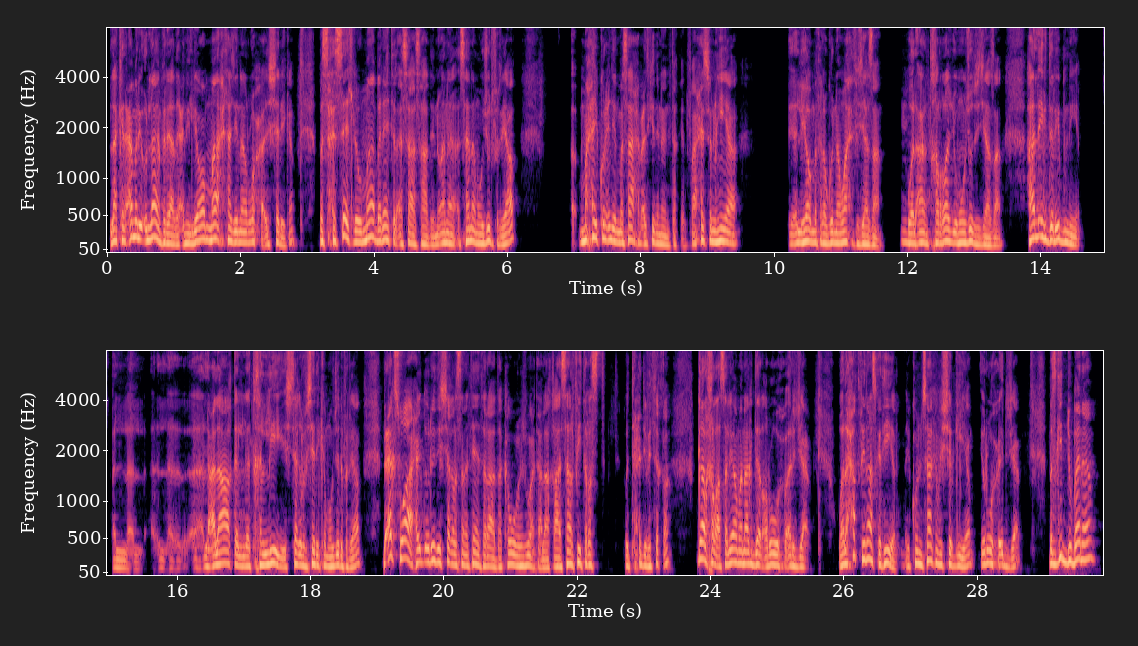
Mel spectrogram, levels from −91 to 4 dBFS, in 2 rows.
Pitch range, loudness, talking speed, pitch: 125-165 Hz, -15 LUFS, 190 wpm, 145 Hz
